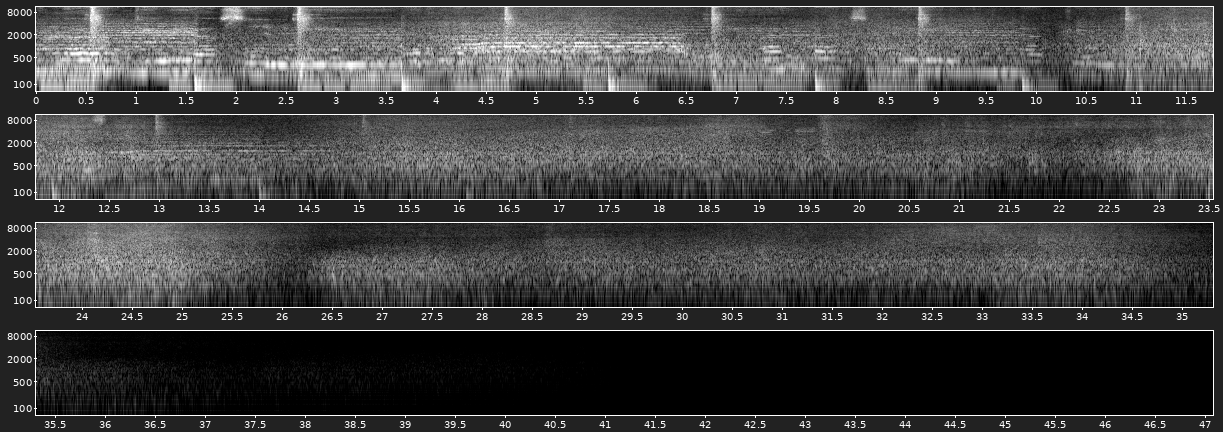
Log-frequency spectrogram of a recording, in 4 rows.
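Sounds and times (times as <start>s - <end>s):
waves breaking on a beach: 0.0s - 2.9s, 3.5s - 41.2s
song: 0.0s - 16.6s.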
